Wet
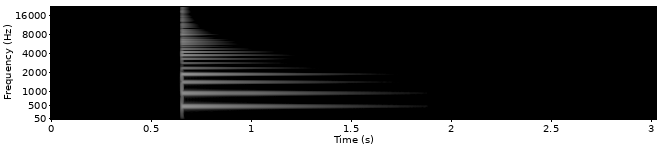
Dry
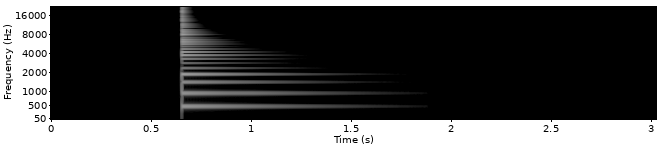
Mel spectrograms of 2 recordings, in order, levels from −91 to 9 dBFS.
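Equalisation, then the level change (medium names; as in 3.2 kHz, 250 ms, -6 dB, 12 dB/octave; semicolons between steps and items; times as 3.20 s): high-pass 96 Hz; low-pass 3 kHz 6 dB/octave; -1.5 dB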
